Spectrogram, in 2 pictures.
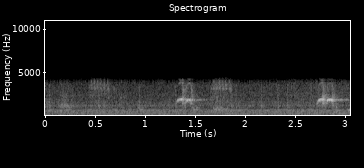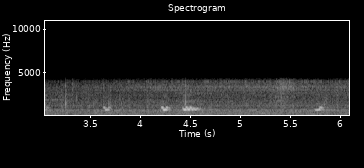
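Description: Bird calls: short, high notes repeated about every second and a half, then a few shorter, lower notes in the second half, over a faint steady hum.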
